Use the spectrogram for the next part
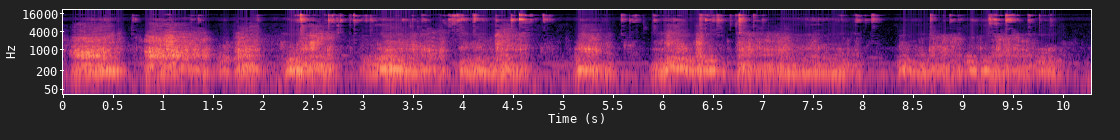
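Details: Dog Zuko at play with Izzy, giving a string of separate growls of about a second each, roughly seventy a minute at an uneven pace, rough and low with short gaps.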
